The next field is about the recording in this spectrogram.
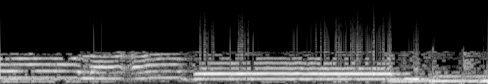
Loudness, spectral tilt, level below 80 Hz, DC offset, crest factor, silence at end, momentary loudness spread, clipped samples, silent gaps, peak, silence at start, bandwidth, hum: -8 LUFS; -11 dB/octave; -42 dBFS; under 0.1%; 8 dB; 0 s; 8 LU; 2%; none; 0 dBFS; 0 s; 3.6 kHz; none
